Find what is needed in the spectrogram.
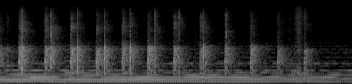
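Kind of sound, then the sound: crowd, audience clapping and shouting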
